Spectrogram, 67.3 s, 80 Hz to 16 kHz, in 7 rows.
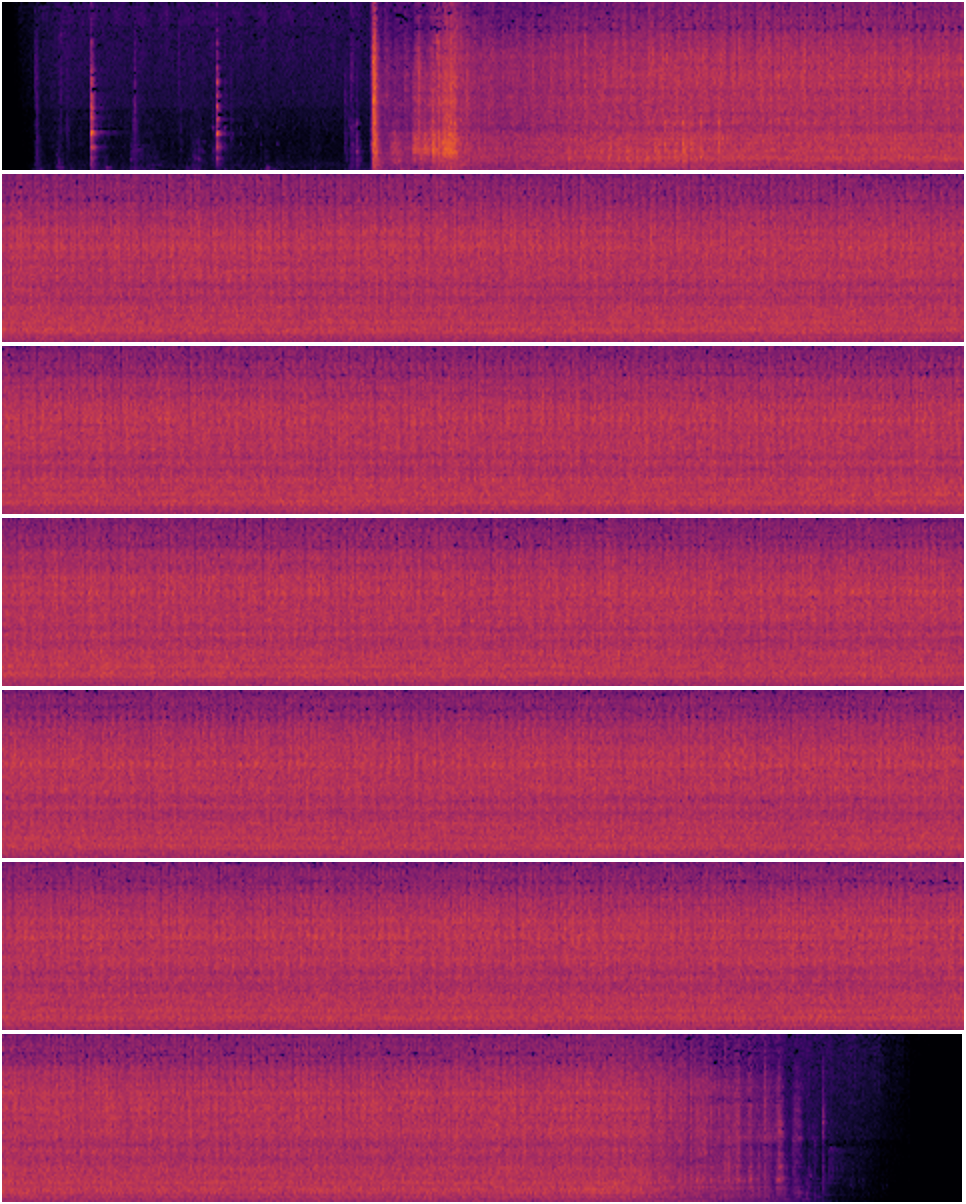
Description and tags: Henkilöauto, vanha, tyhjäkäynti / An old car idling, Mercedes Benz 170 SV, a 1954 model
Mercedes Benz 170 SV, vm 1954, mersu. Käynnistys, tyhjäkäyntiä, moottori sammuu.
(Mercedes Benz, 1770 cm3, 52 hv).
Paikka/Place: Suomi / Finland / Kitee, Kesälahti
Aika/Date: 16.08.2001
Auto, Autoilu, Autot, Cars, Field-Recording, Finland, Finnish-Broadcasting-Company, Motoring, Soundfx, Suomi, Tehosteet, Yle, Yleisradio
